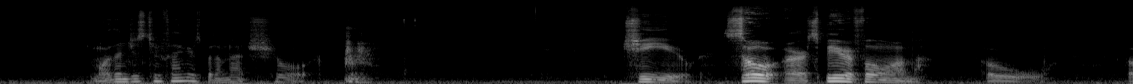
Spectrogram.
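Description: A young man talks calmly and close to a microphone, in short bursts with pauses.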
